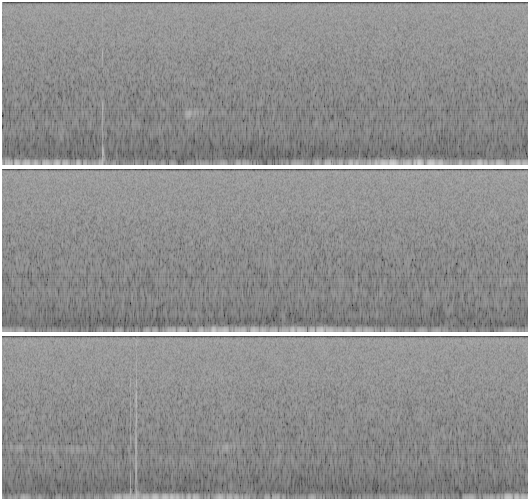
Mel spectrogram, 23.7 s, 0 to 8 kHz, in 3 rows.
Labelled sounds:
2.7	3.0	humpback whale, 0.86 to 1.0 kHz
19.0	19.3	humpback whale, 0.86 to 1.1 kHz

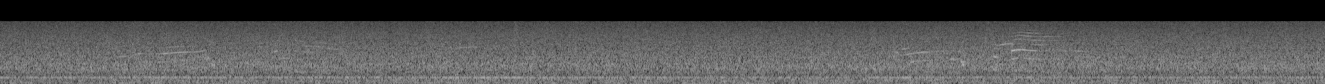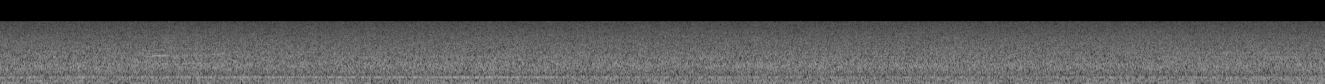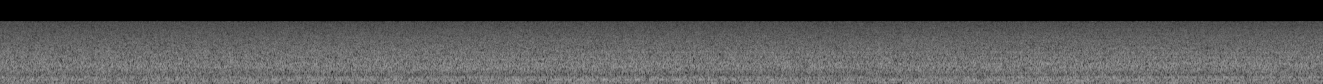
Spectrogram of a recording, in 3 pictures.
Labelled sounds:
1.6	2.1	killer whale, Bigg's (transient), 1.6 to 1.9 kHz
10.2	10.6	killer whale, Bigg's (transient), 3.6 to 4.5 kHz

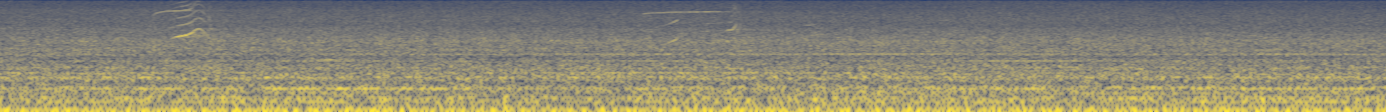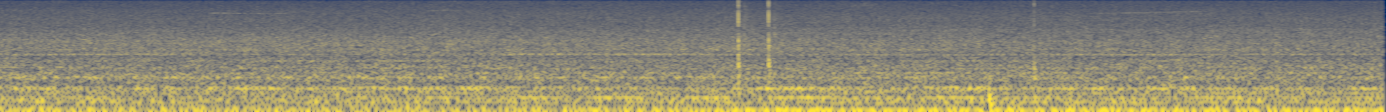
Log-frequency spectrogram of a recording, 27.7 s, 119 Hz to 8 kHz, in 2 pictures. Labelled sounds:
6.4	7.5	killer whale, southern resident, 3.3 to 6.4 kHz

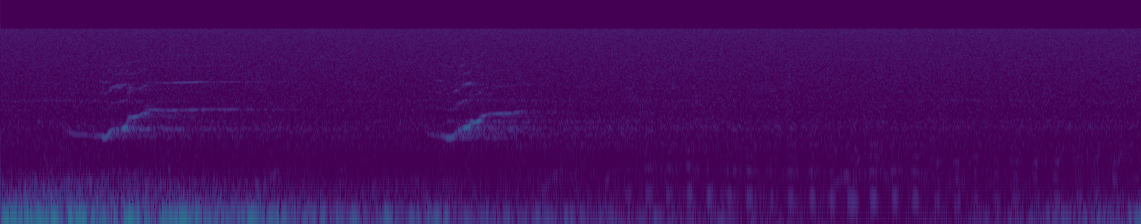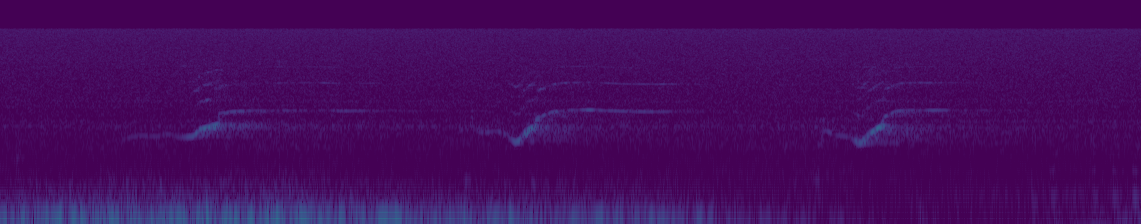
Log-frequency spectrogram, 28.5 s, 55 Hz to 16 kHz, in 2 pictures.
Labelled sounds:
1.2	2.6	humpback whale, 0.80 to 2.1 kHz
5.9	6.6	humpback whale, 0.80 to 0.99 kHz
16.7	17.6	humpback whale, 0.80 to 2.8 kHz
18.5	18.7	humpback whale, 0.93 to 0.99 kHz
20.9	22.2	humpback whale, 0.80 to 2.0 kHz
25.3	26.9	humpback whale, 0.80 to 2.0 kHz

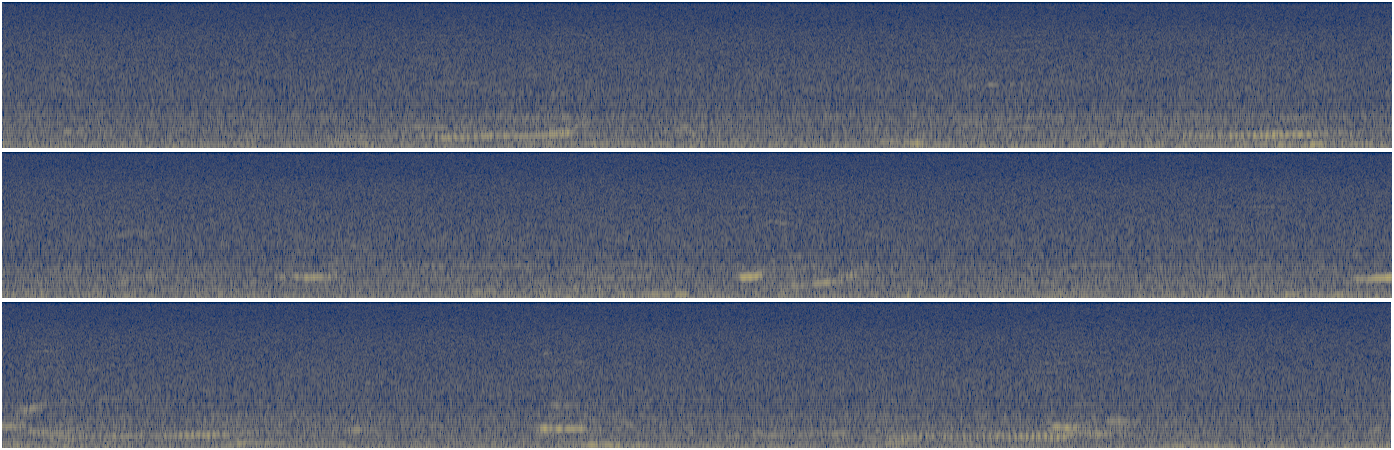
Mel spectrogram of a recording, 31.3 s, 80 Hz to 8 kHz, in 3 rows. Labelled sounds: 20.9	21.2	humpback whale, 0.80 to 1.0 kHz

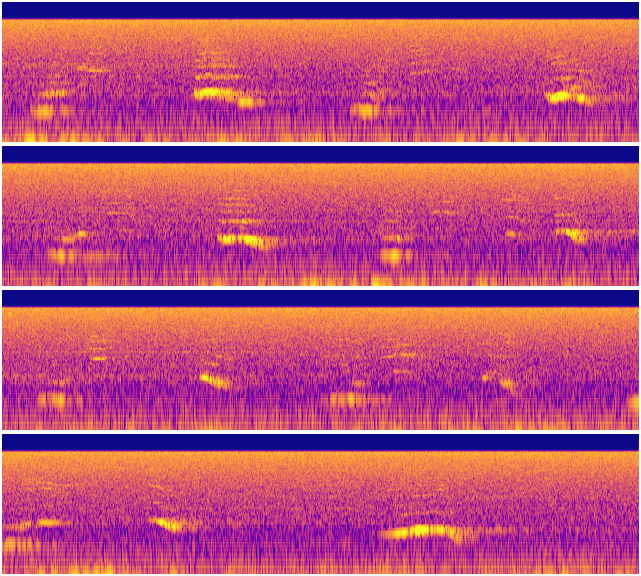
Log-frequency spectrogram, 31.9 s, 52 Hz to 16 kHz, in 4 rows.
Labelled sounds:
0.9	1.4	humpback whale, 0.86 to 1.2 kHz
5.1	5.4	humpback whale, 0.83 to 1.0 kHz
10.7	11.0	humpback whale, 1.3 to 1.5 kHz
17.0	17.3	humpback whale, 0.90 to 1.0 kHz

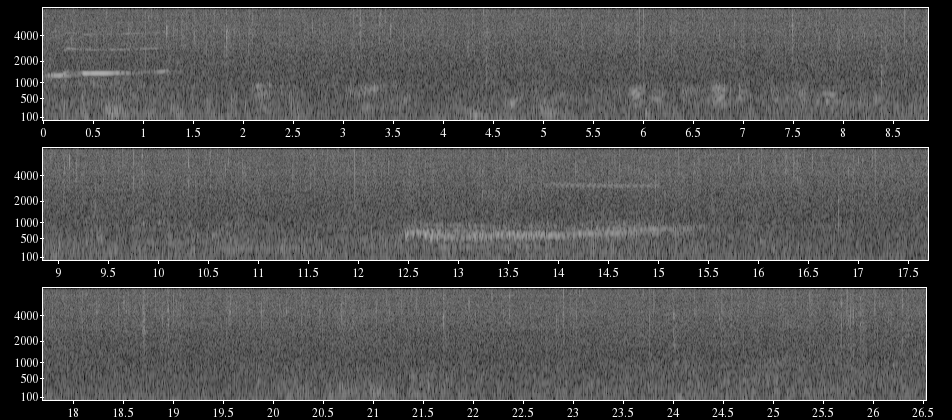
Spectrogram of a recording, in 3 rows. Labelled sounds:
0.0	1.3	humpback whale, 1.0 to 4.3 kHz

